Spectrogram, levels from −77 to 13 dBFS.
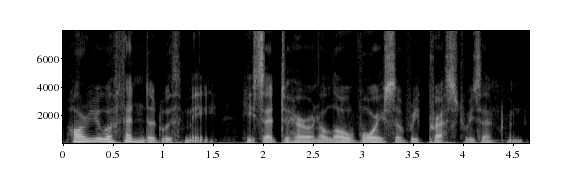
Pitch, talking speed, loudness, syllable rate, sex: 100 Hz, 205 wpm, -19 LUFS, 5.6 syllables/s, male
